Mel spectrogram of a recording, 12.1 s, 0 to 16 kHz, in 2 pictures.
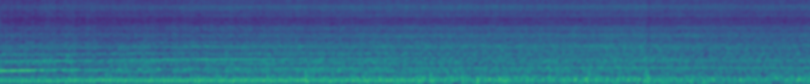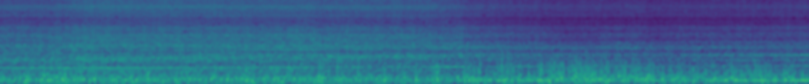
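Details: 2001 Chevrolet Silverado with a failing automatic transmission. A loud, steady whining drone climbs slowly as the truck pulls.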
